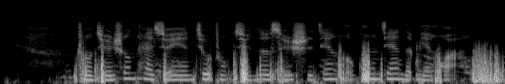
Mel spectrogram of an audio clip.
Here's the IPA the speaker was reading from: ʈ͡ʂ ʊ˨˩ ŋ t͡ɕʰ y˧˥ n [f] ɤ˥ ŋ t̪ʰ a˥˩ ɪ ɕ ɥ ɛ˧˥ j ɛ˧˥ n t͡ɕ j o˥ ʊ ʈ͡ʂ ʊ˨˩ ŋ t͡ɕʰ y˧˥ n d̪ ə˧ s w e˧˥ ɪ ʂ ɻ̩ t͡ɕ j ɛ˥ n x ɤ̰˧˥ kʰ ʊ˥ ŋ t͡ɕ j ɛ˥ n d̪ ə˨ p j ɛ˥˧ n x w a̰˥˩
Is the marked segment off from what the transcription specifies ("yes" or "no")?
yes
